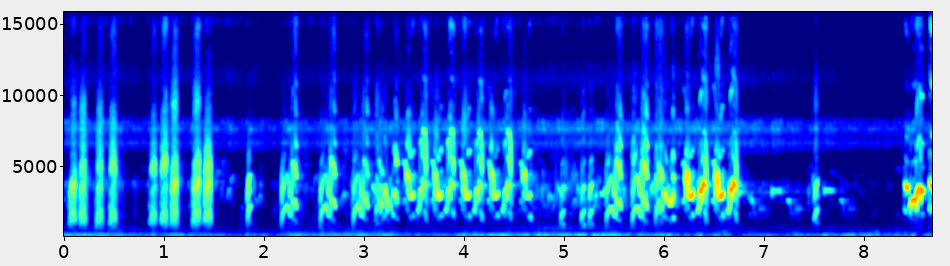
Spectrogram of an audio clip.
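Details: Sooty-headed bulbul lure call used to provoke wild bulbuls and as a tutor recording: bright, bubbly chirps and quick whistled phrases in irregular bursts, high-pitched and lively, with a few sharp rattling notes at the start.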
